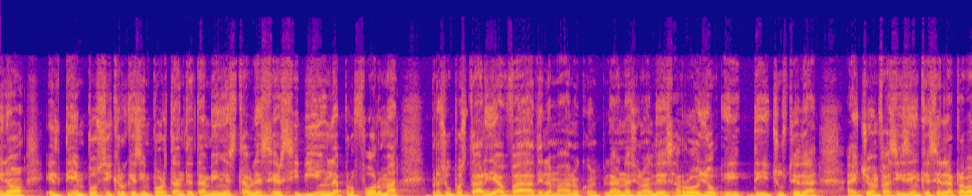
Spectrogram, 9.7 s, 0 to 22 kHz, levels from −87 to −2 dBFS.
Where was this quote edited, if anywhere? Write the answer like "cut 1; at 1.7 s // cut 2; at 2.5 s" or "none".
none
